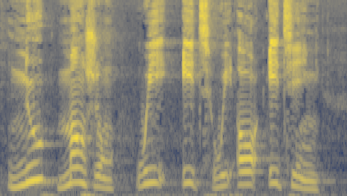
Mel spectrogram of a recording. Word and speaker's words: nous mangeons: There is an S, but you don't pronounce it. Nous mangeons.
